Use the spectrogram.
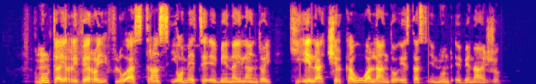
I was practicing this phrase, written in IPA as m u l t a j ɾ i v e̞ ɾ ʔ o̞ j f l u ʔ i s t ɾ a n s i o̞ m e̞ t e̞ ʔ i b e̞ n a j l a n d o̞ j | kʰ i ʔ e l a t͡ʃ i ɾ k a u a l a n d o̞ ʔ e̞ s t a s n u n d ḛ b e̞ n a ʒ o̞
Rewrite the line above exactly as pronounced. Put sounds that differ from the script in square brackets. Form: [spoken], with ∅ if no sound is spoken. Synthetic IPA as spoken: m u l t a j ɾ i v e̞ ɾ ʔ o̞ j f l u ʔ [a] s t ɾ a n s i o̞ m e̞ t e̞ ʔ [e] b e̞ n a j l a n d o̞ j | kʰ i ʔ e l a t͡ʃ i ɾ k a u a l a n d o̞ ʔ e̞ s t a s n u n d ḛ b e̞ n a ʒ o̞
